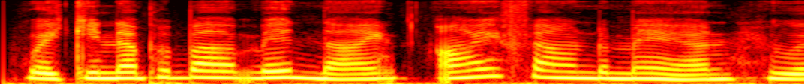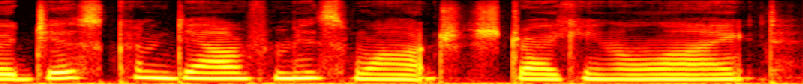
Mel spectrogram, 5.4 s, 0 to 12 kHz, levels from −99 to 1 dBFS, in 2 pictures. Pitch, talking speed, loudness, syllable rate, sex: 230 Hz, 215 wpm, -14 LUFS, 4.5 syllables/s, female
